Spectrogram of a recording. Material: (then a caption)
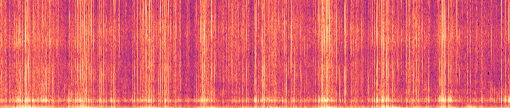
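Plastic. A fingertip and short nail scratch across the plastic sequin cover of a small sequin notebook. The result is a dense, continuous crackling and rustling texture with a low rumble underneath, with bursts of louder scratching that swell and fade throughout.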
